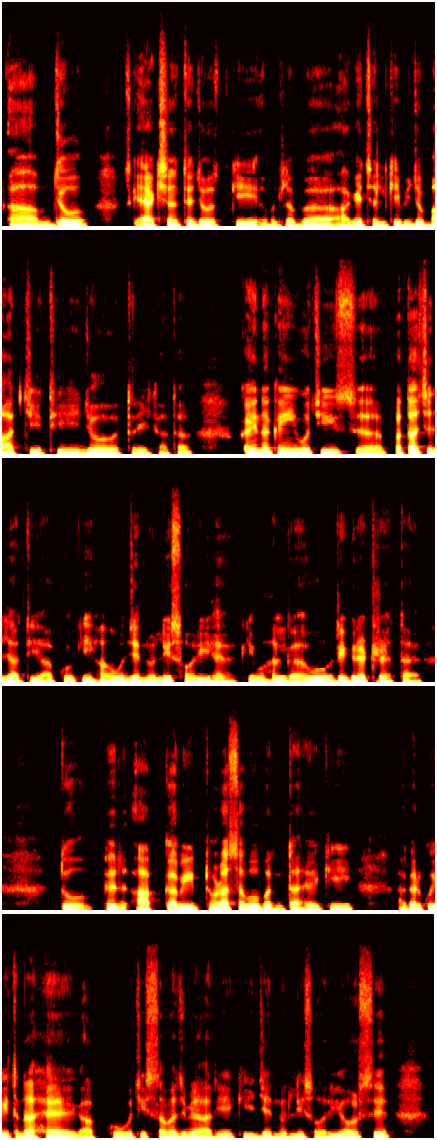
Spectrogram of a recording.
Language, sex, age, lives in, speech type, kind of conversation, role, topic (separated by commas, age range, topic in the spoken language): Hindi, male, 20-24, India, conversation, podcast, guest, Maafi maangne mein sirf alfaaz nahi, actions bhi kitne zaroori hote hain—tum isko kitni importance dete ho?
